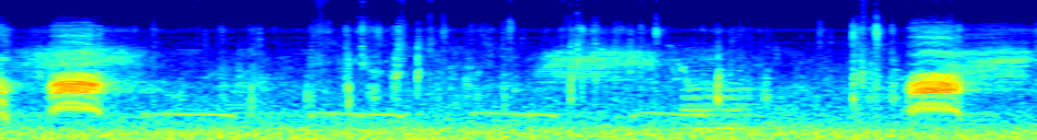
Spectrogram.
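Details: A crow caws harshly at the start and again about four seconds later, with faint thin whistles between, as crows and wild birds compete for food.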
